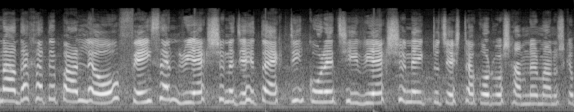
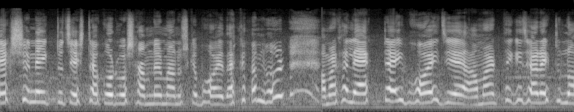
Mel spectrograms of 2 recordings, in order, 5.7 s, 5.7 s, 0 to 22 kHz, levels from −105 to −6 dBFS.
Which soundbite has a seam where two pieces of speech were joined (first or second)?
second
